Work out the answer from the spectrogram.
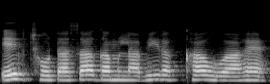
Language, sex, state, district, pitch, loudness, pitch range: Hindi, female, Uttar Pradesh, Shamli, 210 Hz, -15 LUFS, 195-215 Hz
